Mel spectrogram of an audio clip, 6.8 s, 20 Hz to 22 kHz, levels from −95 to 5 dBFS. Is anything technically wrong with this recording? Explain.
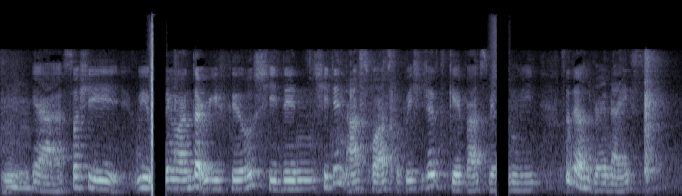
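Yes. At 1.47 to 1.67 s and 4.88 to 5.11 s there is a wireless microphone squelch dropout: the radio link weakens until the receiver's squelch gate shuts, so hiss rises briefly, then the speech cuts to near silence for about 137 ms and 128 ms before returning.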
